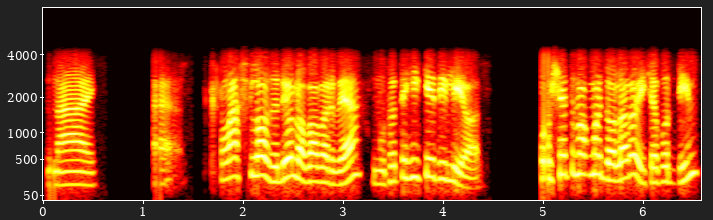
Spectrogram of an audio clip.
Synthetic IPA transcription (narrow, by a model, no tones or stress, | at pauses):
naj | klaslɔzodiʊlɔbapaɹbɛjamutʰɔtɛxikɛdiliɦɔ̰l | pojsatʊmak̚mojdɔlaɹɔɦisabɔt̚dim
